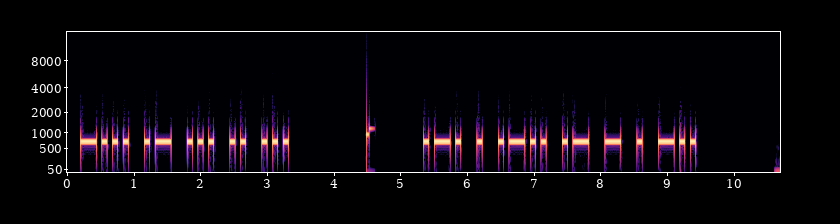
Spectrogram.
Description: Morse code, heard as a keyed tone, about 15 wpm, 700 Hz. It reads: BASIS RELATED
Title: Sentences from Top 1000 Words - Review Part 5 - New Word Drill - 15wpm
